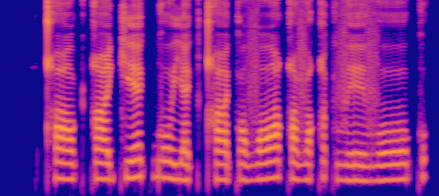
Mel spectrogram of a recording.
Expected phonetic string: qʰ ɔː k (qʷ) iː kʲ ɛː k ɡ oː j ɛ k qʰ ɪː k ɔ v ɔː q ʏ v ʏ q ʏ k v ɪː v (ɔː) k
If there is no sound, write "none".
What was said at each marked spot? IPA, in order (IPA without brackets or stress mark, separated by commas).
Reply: q, oː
